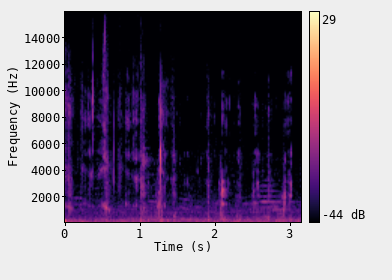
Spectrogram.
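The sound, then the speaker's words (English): Someone chews a house cricket roasted in a toaster oven: a series of sharp, dry crunches at an uneven chewing rhythm, moderately loud, with soft mouth noises between bites and no talking. “It's kind of like shrimp. But the legs get stuck between my teeth and I need some water.”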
